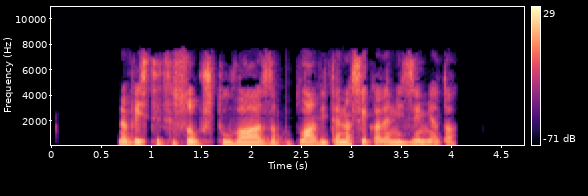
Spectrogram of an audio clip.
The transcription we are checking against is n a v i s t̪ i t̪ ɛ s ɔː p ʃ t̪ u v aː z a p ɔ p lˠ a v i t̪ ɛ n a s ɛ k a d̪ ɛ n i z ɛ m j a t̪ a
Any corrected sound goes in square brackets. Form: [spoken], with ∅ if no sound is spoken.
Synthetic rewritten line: n a v [ɛ] s t̪ i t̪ ɛ s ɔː p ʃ t̪ u v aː z a p ɔ p lˠ a v i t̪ ɛ n a s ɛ k a d̪ ɛ n i z ɛ m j a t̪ a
